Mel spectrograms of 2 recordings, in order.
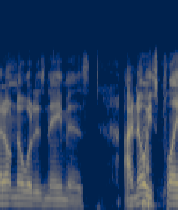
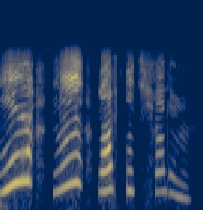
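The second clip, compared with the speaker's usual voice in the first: very high, loud, squeaky puppet voice; 6 dB louder than usual. Pushed by the others to do it, the speaker attempts an Elmo voice. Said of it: "I give that a partial Elmo".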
